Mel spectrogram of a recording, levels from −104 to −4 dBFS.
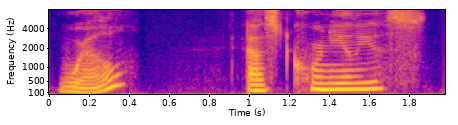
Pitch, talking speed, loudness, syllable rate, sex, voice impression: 215 Hz, 90 wpm, -17 LUFS, 4.5 syllables/s, female, feminine, adult-like, slightly muffled, calm, elegant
